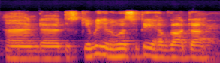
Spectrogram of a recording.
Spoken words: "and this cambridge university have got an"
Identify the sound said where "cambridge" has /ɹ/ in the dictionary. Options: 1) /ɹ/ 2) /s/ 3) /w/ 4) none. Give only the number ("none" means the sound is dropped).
4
